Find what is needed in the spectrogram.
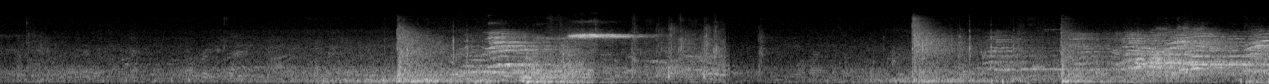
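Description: A volleyball being struck hard twice, about four seconds in and again near nine seconds, in a large reverberant gym. Between the hits come a short referee's whistle blast as the ball goes down, and players and spectators shouting, which rises to cheering near the end.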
